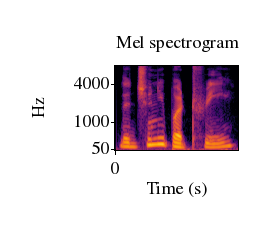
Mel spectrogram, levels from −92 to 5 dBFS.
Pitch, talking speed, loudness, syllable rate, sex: 150 Hz, 145 wpm, -18 LUFS, 4.4 syllables/s, male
